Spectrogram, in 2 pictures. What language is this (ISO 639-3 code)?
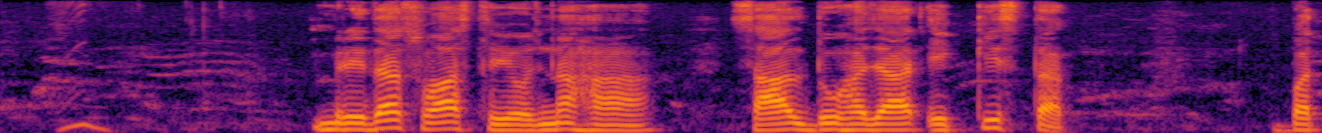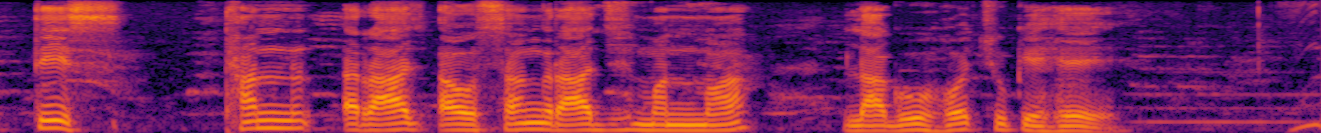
hne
